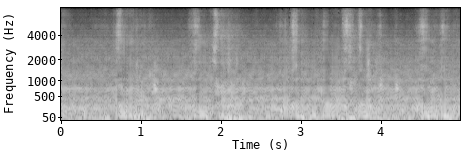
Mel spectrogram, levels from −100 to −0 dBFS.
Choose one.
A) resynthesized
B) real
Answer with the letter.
A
